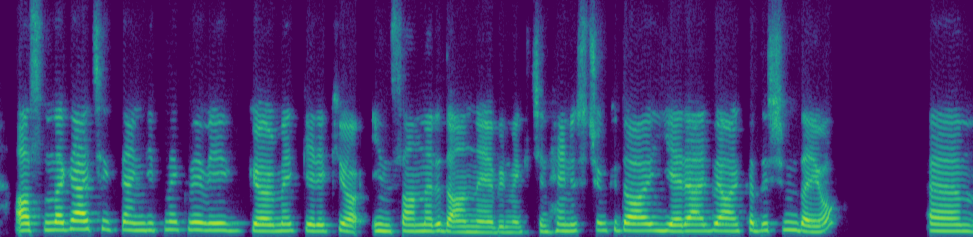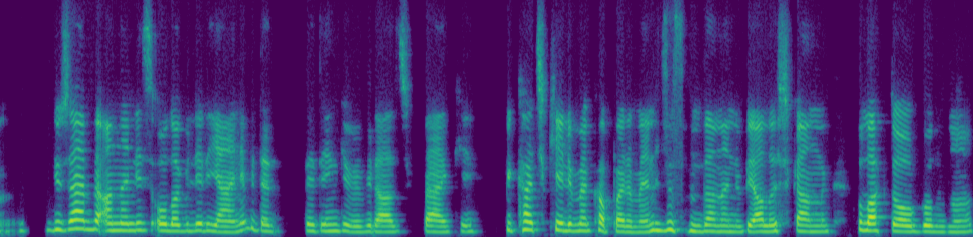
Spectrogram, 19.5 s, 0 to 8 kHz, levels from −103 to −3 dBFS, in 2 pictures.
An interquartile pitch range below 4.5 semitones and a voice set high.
Yes: average, 3.0 semitones; high, 220 Hz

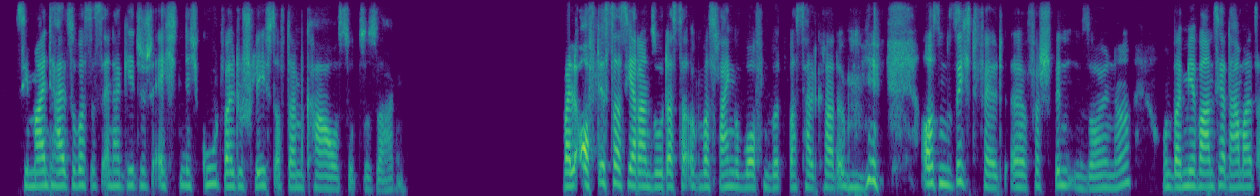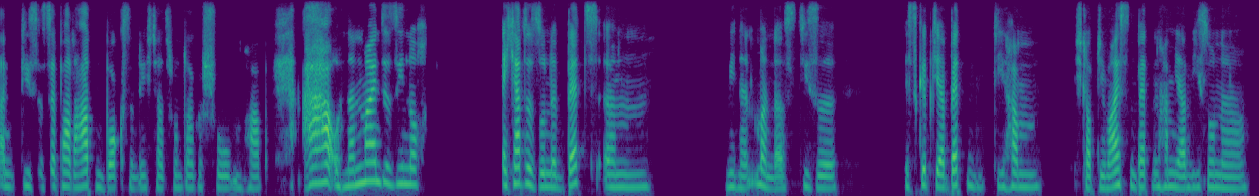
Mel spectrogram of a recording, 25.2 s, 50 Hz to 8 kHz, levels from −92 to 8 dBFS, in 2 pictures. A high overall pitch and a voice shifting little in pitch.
Yes: high, 200 Hz; narrow, 2.3 semitones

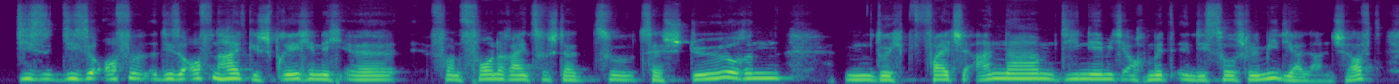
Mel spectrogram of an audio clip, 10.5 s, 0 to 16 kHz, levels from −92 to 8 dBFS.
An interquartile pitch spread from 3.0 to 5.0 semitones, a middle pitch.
Yes: average, 3.3 semitones; medium, 150 Hz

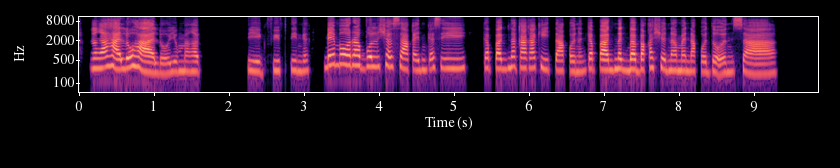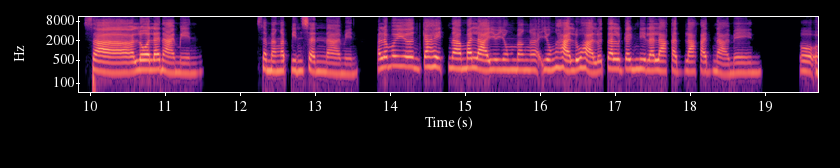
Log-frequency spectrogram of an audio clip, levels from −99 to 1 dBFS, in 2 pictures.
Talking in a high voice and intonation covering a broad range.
No: very high, 255 Hz; average, 3.8 semitones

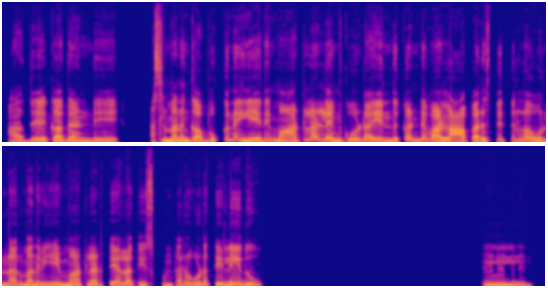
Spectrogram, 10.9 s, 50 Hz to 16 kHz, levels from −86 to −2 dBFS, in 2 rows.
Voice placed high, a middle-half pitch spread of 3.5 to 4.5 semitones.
Yes: high, 240 Hz; average, 3.8 semitones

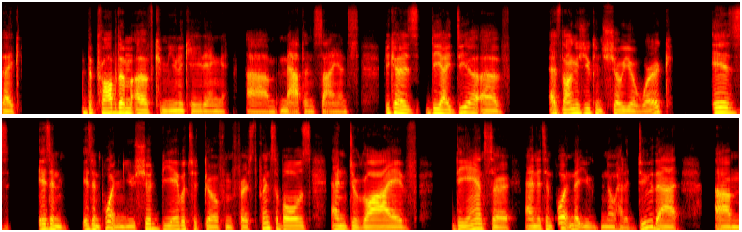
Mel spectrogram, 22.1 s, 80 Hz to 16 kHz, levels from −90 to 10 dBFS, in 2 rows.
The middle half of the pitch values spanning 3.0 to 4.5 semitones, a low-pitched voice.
Yes: average, 4.2 semitones; low, 110 Hz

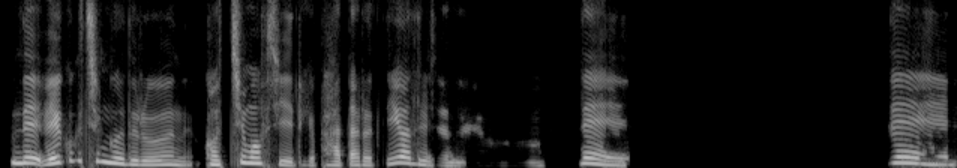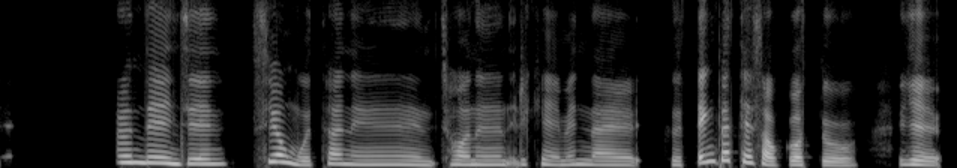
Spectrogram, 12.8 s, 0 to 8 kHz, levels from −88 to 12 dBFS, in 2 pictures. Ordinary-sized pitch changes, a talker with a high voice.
No: wide, 6.2 semitones; high, 200 Hz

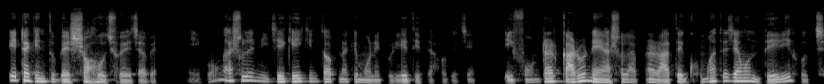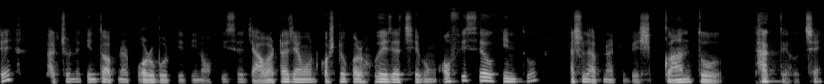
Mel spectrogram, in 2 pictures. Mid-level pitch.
No: low, 115 Hz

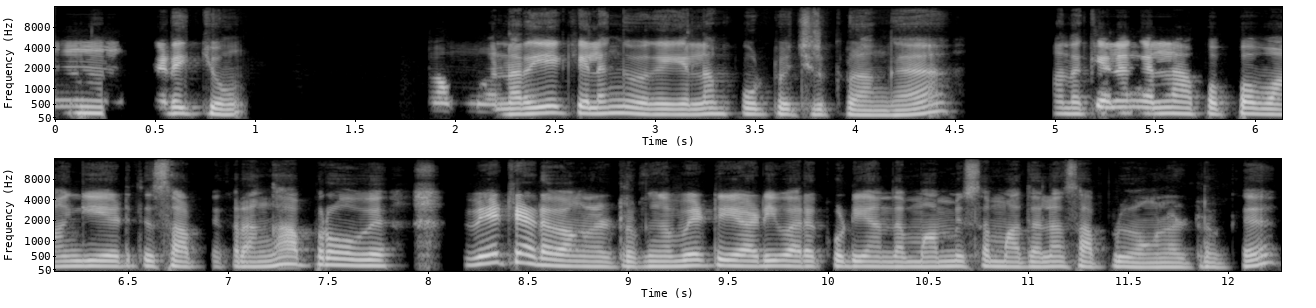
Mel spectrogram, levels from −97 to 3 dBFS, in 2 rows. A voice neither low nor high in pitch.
Yes: medium, 175 Hz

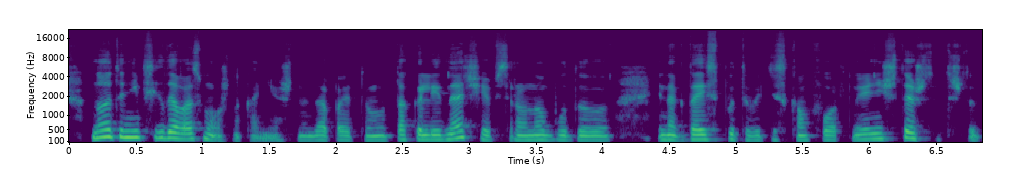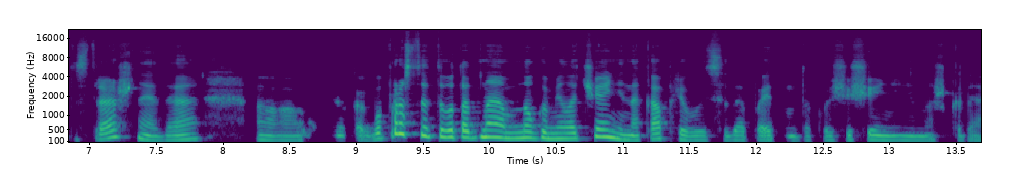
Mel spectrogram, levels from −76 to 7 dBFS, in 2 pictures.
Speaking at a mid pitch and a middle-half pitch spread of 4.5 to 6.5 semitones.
Yes: medium, 160 Hz; wide, 5.4 semitones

